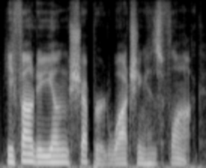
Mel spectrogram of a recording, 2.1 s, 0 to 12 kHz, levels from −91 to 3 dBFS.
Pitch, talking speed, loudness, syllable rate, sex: 110 Hz, 235 wpm, -18 LUFS, 5.1 syllables/s, male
